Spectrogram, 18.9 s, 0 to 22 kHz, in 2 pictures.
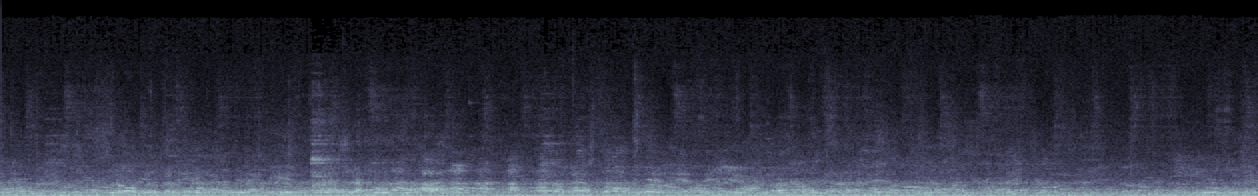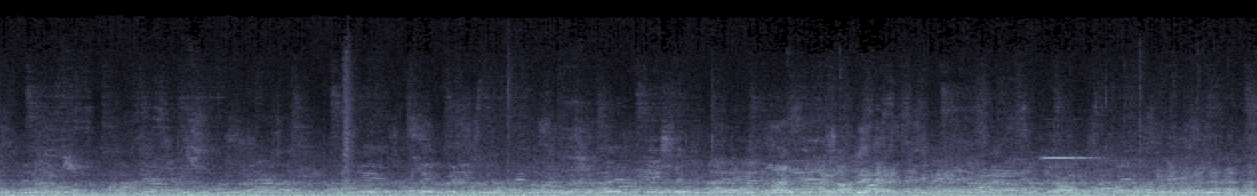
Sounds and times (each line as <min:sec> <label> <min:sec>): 0:00.0 murmur of people at the cafe and restaurant 0:18.8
